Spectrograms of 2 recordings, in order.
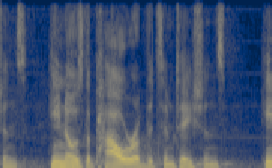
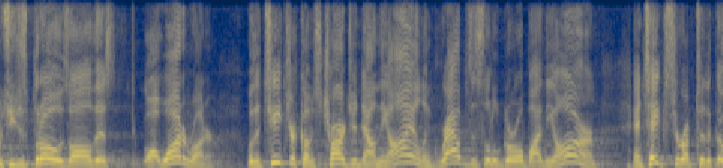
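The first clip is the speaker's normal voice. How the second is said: higher and louder, building excitement; excited storytelling; 7 semitones higher, 5 dB louder than usual. A narrator's reading. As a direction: tell the climax with rising energy.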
